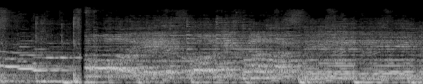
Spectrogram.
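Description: Short burst of instrumental folk dance music, cut off sharply about a second in, then a mixed folk choir singing a Belarusian song with accordion accompaniment.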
